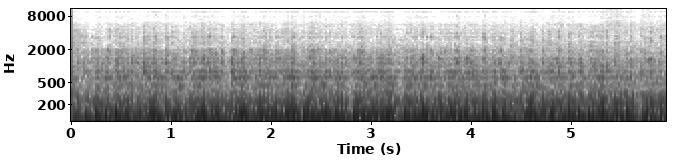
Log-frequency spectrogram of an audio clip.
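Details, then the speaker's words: V6 Evo X after exhaust fixed: deep, steady rumble with smooth, even exhaust pulse, no rattles or leaks; normal exhaust note. "It sounds good. I know. Oh, man. It's pretty nice."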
